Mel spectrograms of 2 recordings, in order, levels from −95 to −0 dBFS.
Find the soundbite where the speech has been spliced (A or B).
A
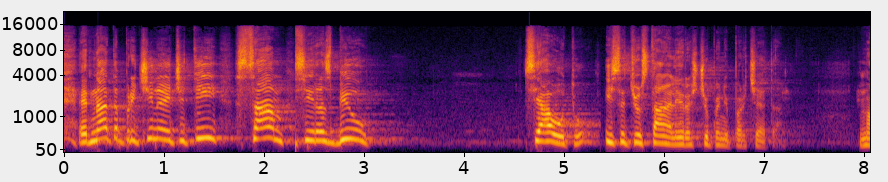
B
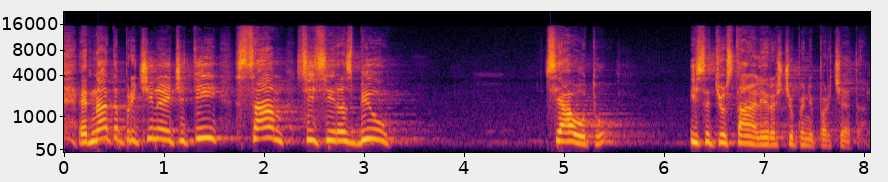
A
